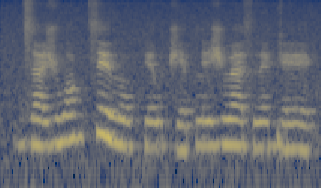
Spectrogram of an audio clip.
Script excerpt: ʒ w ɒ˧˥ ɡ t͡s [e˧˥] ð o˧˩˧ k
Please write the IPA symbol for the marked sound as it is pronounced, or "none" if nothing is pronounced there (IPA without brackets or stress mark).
e˥˨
